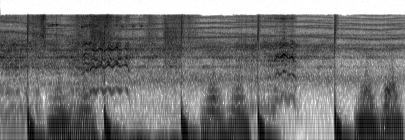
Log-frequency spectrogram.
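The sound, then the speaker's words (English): Several ponies neigh and whinny in quick succession, loud, their shrill quavering calls repeating over a steady low rhythmic thump like a dance beat. “Yes, ponies, a bunch of real horses.”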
